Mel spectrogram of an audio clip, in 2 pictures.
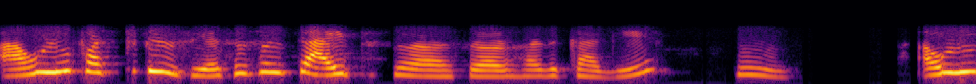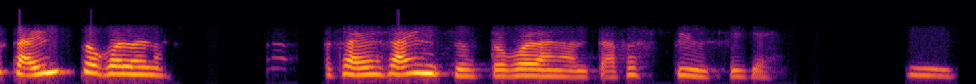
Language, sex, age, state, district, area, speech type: Kannada, male, 18-30, Karnataka, Shimoga, rural, conversation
